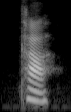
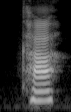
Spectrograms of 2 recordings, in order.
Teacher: For normal statements, with a falling tone. Ka. And for questions, with a high tone.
